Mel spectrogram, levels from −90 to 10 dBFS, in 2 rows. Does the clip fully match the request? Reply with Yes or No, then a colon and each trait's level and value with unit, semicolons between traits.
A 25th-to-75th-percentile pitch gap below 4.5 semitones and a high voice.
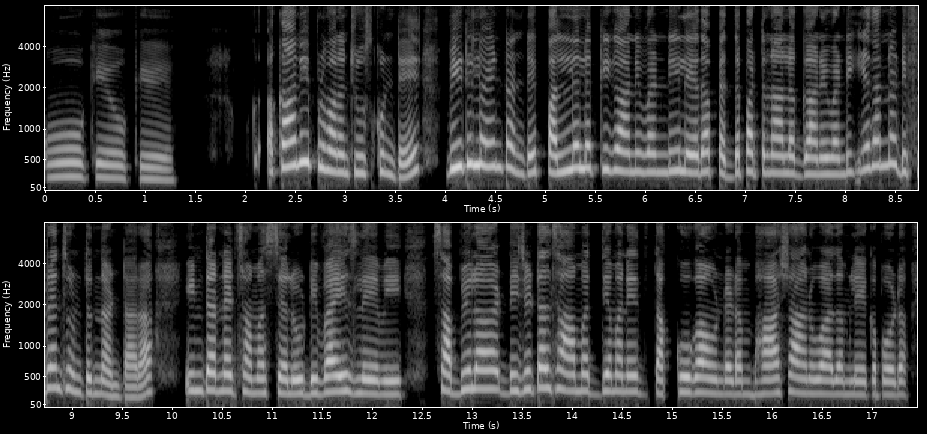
No: average, 5.0 semitones; very high, 265 Hz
